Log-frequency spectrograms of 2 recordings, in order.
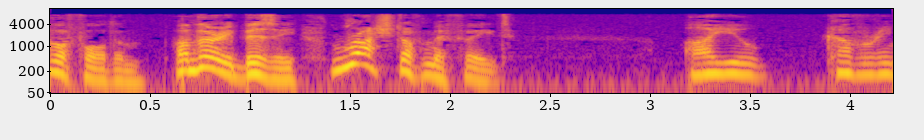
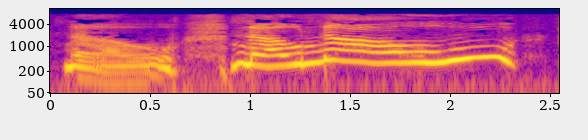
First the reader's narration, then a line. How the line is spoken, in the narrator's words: Chicken Wire whined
